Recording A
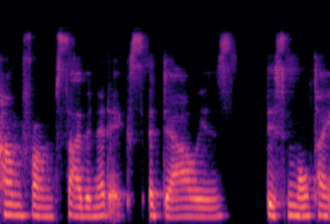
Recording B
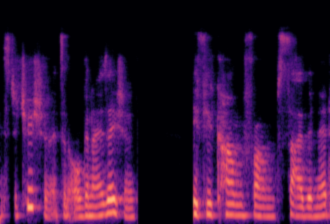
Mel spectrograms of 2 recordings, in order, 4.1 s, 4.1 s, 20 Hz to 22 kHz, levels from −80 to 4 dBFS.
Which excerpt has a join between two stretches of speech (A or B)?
B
